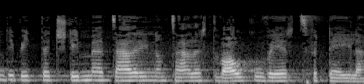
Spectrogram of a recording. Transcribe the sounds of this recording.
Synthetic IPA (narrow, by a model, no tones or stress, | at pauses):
ndibɪt̪ətʃtɪmːət͡sæːləɾɪnəʊntt͡sɛːləɾt̪ʋɑʊɡuvɛːɾt͡sfəɾtɛɪlə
